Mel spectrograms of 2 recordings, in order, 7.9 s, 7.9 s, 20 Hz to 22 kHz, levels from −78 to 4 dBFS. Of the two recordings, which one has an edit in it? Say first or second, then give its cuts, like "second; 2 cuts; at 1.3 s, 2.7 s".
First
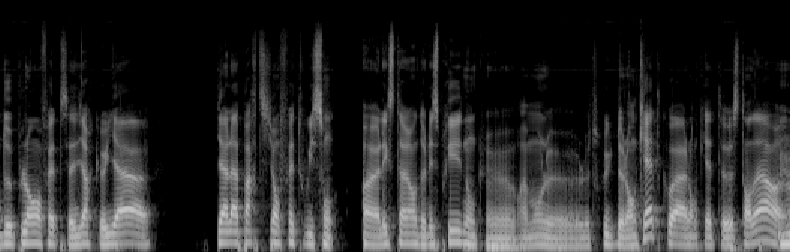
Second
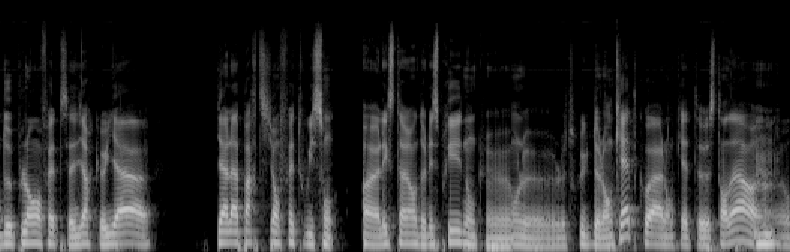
second; 1 cut; at 5.1 s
